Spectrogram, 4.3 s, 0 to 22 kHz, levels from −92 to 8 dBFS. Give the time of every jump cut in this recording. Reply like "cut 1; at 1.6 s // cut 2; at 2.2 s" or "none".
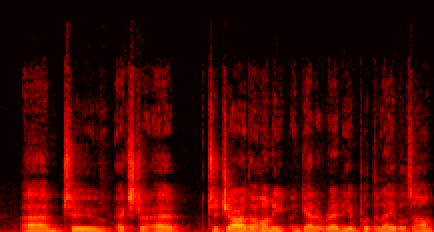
cut 1; at 1.9 s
